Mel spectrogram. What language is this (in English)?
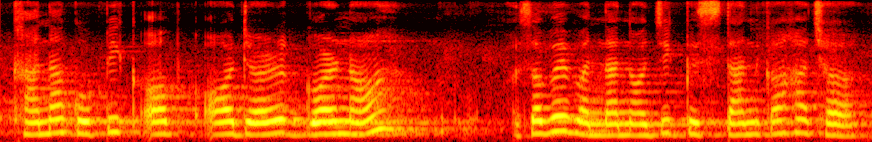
Nepali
